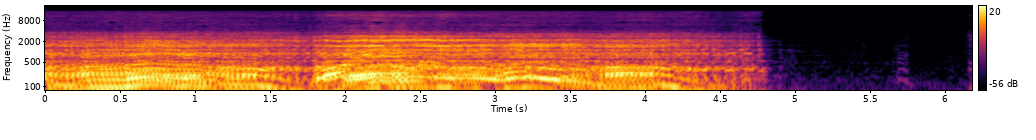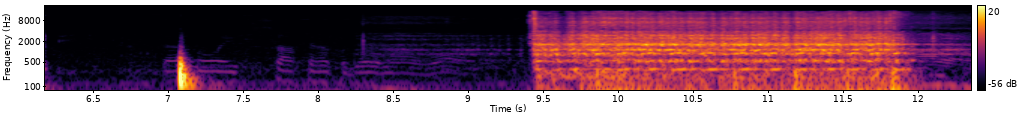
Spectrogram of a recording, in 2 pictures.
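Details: Old 90hp Johnson outboard on a 1987 Crestliner, sat about a year, fresh plugs, primed with starting spray: catches briefly, stumbles out, fires again after a pause; hard starting needing assist, carbs and fuel lines to be cleaned.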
